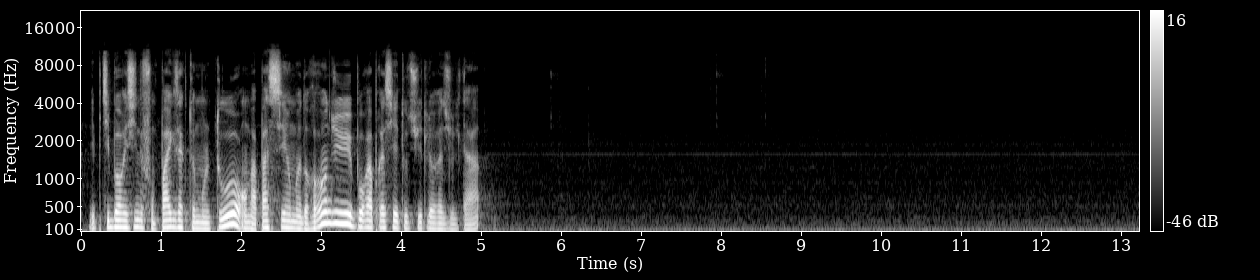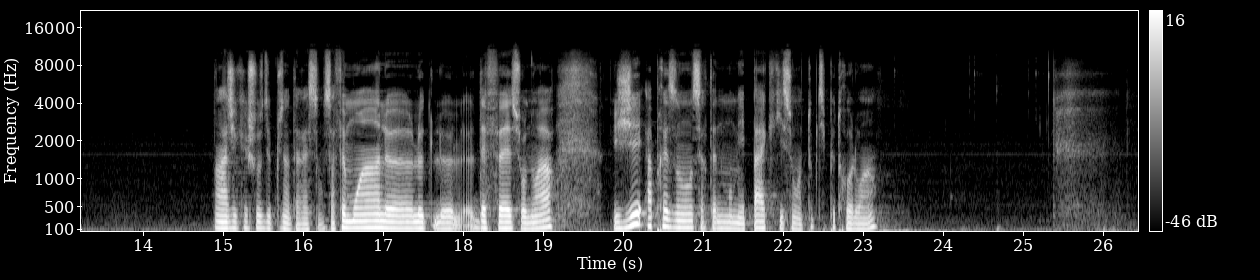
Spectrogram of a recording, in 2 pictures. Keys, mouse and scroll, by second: 2.8 click, 5.2-6.8 scroll down 1, 6.8 click, 20.5 click, 23.3 right click, 24.0 shift+right click, 25.8 g.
